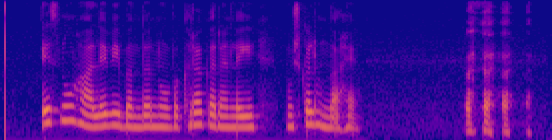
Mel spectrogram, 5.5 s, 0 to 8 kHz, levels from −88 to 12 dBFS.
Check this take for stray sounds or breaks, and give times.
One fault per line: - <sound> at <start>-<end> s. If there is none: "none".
- laugh at 4.6-5.3 s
